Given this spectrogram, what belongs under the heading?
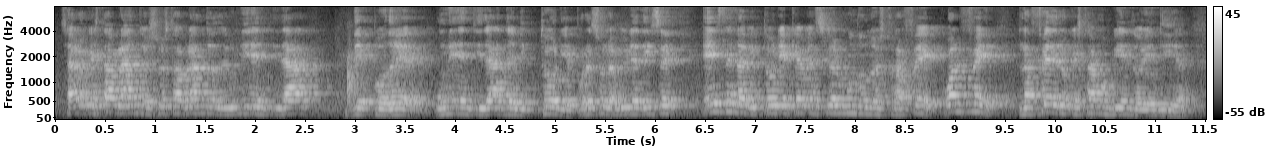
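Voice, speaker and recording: A man's voice: a little high, fairly quick, pushed and bright, a little hiss or hum. A male pastor preaching a sermon in an emphatic way, calling out to the congregation and waiting for them to answer. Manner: emphatic preaching with call-and-response. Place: church hall. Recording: echoey church hall from a distance.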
